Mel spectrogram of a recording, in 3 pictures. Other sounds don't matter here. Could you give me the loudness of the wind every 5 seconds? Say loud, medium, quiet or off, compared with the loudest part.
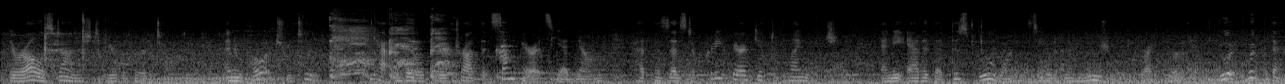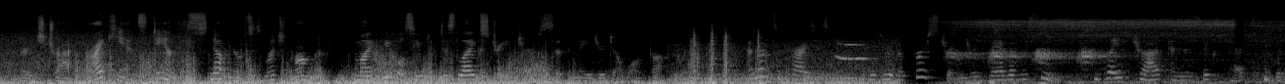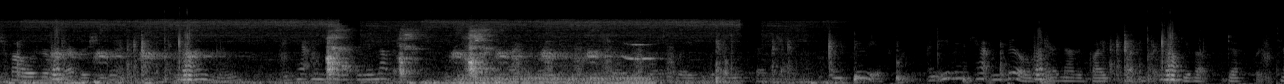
medium, medium, loud, loud, medium, off, off, off.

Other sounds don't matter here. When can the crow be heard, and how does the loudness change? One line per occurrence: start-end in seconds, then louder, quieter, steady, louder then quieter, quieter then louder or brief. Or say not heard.
22.2-34.2 steady.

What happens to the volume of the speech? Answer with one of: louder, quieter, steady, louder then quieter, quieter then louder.
quieter.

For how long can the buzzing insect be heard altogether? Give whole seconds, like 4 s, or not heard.
28 s.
